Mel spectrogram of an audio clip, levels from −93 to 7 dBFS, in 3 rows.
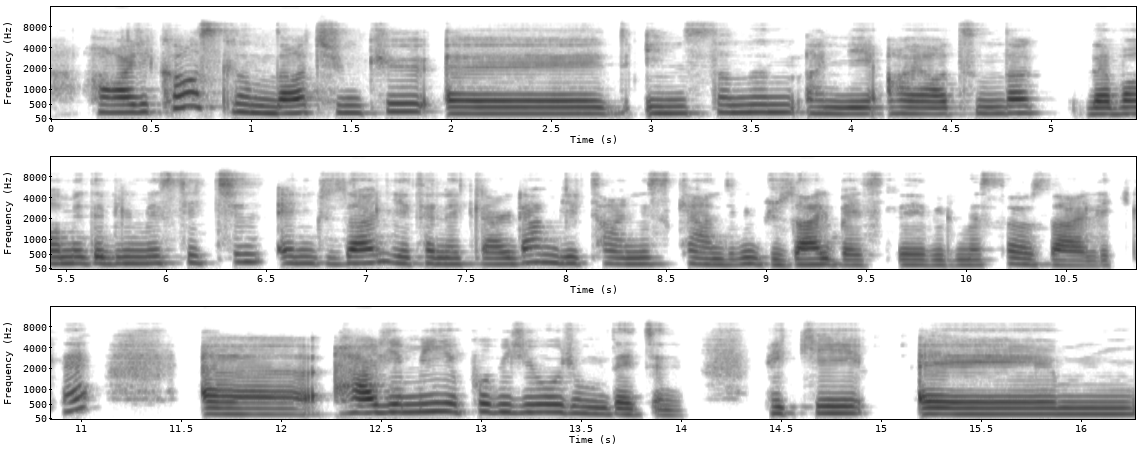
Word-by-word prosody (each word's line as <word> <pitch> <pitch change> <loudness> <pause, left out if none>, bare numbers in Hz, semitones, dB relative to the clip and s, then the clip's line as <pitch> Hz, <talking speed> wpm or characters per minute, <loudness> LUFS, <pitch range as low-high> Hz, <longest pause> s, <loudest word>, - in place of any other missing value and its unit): Harika 245 +7 +3
aslında 235 - +3
çünkü, 235 +3 -3
eee, 205 0 +2
d - - -13
insanın 235 +3 -2
hani 205 -1 0
hayatında 210 +2 0 0.2
devam 205 +1 +3
edebilmesi 210 +2 -2
için 255 +3 -6
en 215 0 -2
güzel 220 +4 +2
yeteneklerden 200 +3 -3
1 210 -1 -3
tanesi 195 -2 -5
kendini 190 -1 -4
güzel 175 0 +2
besleyebilmesi 165 +1 -6
özellikle. 165 - -3 0.7
Eee, 185 -2 +1
"her 225 +1 +7
yemeği 255 +2 +2
yapabiliyorum" 250 -5 0
dedin. 175 -4 -2 0.4
Peki, 215 +1 0 0.3
emm, 190 0 +2
205 Hz, 100 wpm, -26 LUFS, 190-225 Hz, 0.7 s, her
